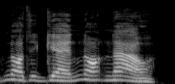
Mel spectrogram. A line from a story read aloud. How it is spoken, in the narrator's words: she moaned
